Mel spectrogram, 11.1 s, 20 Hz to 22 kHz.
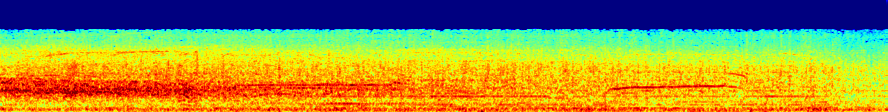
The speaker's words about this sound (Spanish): ¿Quién dijo que 14.000 franceses no podían aplaudir a un español? Yo el primero, por cierto. Ovación cerrada para don Rafael Nadal Parera, que se sube a lo más alto del podio.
